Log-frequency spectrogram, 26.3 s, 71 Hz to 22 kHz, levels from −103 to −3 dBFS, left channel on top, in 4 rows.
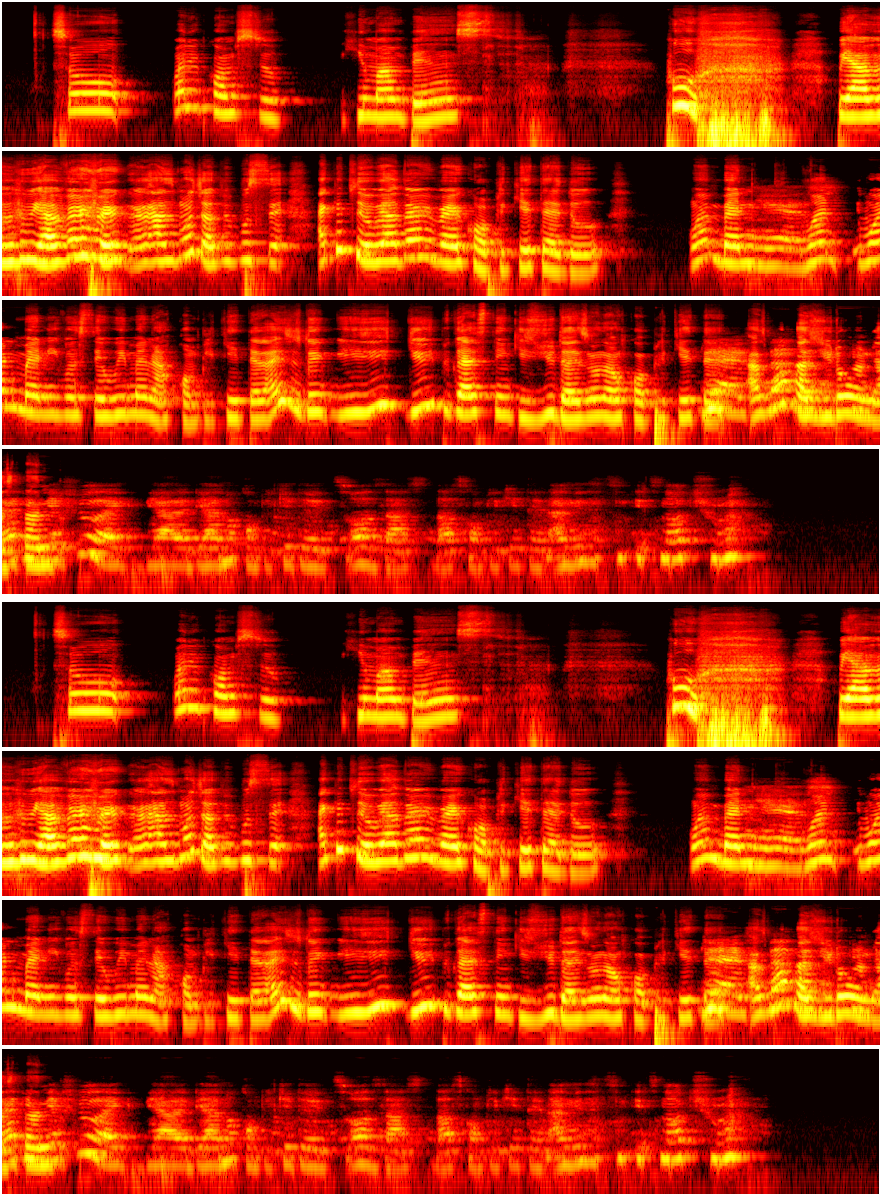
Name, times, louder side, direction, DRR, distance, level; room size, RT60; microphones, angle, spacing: voice 1, 0.4-0.9 1.3-2.1 2.7-3.6 5.0-11.1 11.7-12.3 12.6-20.1, equal, 60° left, 8 dB, 1.8 m, -26 dB
voice 2, 12.1-12.8 18.4-25.5, right 1 dB, 30° right, 6 dB, 2.2 m, -36 dB
13.0 x 5.8 x 8.5 m, 0.38 s
head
